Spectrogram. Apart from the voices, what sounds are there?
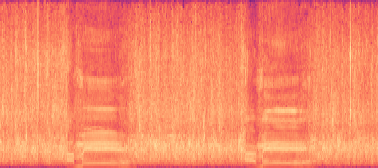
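church congregation applauding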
